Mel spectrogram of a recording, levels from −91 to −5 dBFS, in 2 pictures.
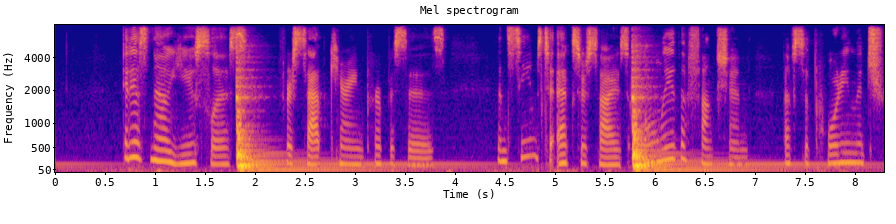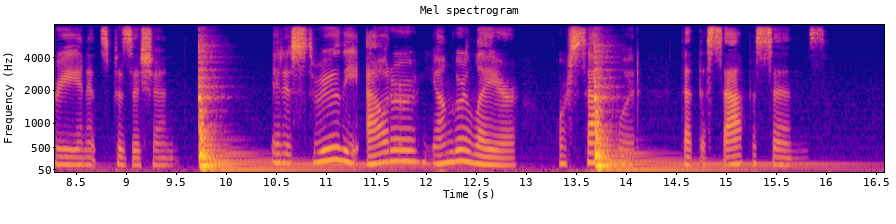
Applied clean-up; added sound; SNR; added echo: none; Bowed string instrument; -2 dB; none.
